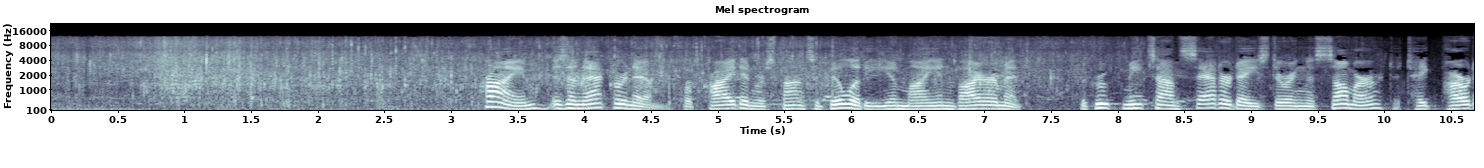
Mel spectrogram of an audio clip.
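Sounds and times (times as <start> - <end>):
water filling buckets and jugs from tank: 0.0 - 8.4
speech: 3.2 - 10.6.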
